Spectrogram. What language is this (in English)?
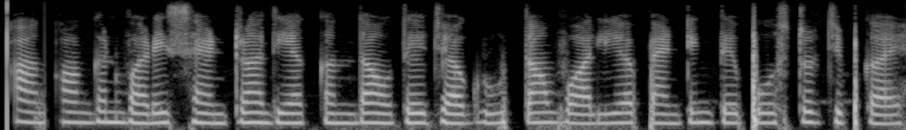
Punjabi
